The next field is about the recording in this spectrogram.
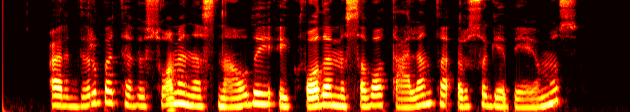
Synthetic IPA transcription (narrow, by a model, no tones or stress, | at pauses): ɐɾd̪ʲɪɾbɐt̪ʲɛʋʲɪsuɔmʲɛnʲeːsnɑˑʊd̪ɐɪʔɐɪkʋoːd̪ɐmʲɪsɑːʋoːt̪ɑːlʲɛnt̪ɑːˑʔɪɾsʊɡʲɛbʲeːjʊmʲʊs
